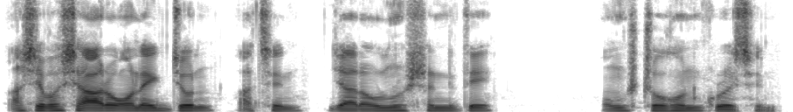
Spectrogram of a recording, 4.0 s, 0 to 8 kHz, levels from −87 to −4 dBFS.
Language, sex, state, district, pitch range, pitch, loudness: Bengali, male, West Bengal, Cooch Behar, 115-125 Hz, 125 Hz, -20 LUFS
